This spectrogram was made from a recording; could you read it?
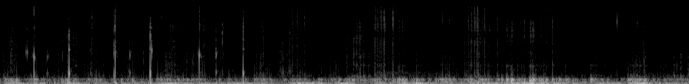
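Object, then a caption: Woven metal microphone grille. Long pointed nails on both hands scratch and tap the top of a hollow woven metal microphone grille. The result is a dense, low rumbling rustle with sharp, bright clicks scattered through it.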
